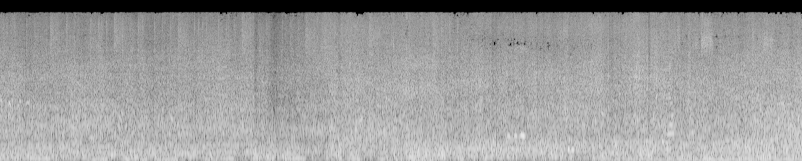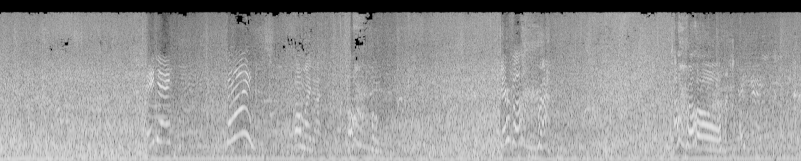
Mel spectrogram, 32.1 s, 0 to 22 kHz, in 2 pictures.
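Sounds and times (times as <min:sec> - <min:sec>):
ocean waves breaking on beach: 0:00.0 - 0:32.0
wind rumbling on microphone: 0:00.0 - 0:32.0.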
